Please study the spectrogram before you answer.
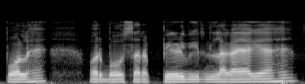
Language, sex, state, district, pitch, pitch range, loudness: Hindi, male, Jharkhand, Ranchi, 120 Hz, 115-130 Hz, -14 LUFS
